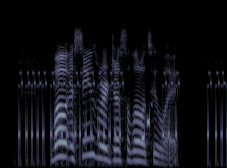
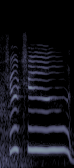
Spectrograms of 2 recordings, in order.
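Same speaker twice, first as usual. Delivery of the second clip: mouse squeak; 13 semitones higher than usual. Pretend. Fake mouse noise that sounds like a train, high squeak. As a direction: squeak again, tiny mouse. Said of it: "That sounds like train".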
